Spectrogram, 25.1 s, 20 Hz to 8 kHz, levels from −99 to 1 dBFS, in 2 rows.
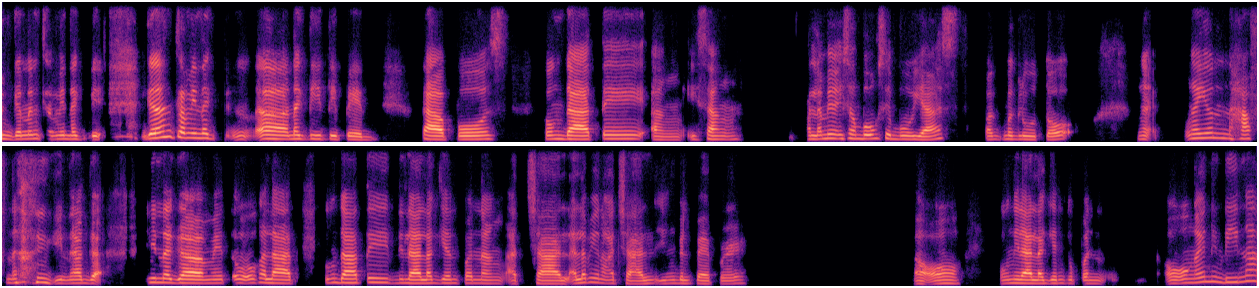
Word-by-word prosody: gano'n 215 +2 -1
kami 210 0 -5
nagti 205 - -3 0.4
gano'n 285 +7 +8
kami 275 -3 +4
nag, 250 -3 +1 0.4
ah, 215 -2 +6
nagtitipid. 200 -5 -2 0.5
Tapos 190 0 +4 0.4
kung 210 +1 -2
dati 215 +2 +5
ang 170 -2 -6
isang 190 0 -3 0.7
alam 200 +1 -1
mo 240 - -1
'yong 225 - -3
isang 230 -1 -3
buong 220 +1 +2
sibuyas, 195 -1 -1 0.2
'pag 185 0 -7
magluto? 195 +5 -3 0.6
Nga - - -6 0.4
ngayon 260 +1 -2
half 225 0 -2
na 215 - -8
lang 250 -2 -3
ginaga 195 - -1 0.4
ginagamit, 205 -4 +4
oo 205 +1 -2
kalahati. 205 -4 +2 0.3
Kung 220 +2 -9
dati 230 +2 +2
nilalagyan 200 0 +1
pa 200 - -4
ng 185 -2 -6
atyal, 175 -1 0
alam 230 - -2
mo - - -7
'yung 205 - -9
atyal? 170 -3 -4
'Yung 185 +2 -11
bell 185 -1 -7
pepper. 170 +1 -6 1.7
Oo, 185 0 -2 0.4
kung 185 - -9
nilalagyan 190 -1 +3
ko 190 -1 -11
pa 185 - -5 0.8
oo 190 +2 -2
ngayon 265 +5 -4
hindi 250 +1 -6
na. 315 +4 -5
200 Hz, 125 wpm, -22 LUFS, 190-220 Hz, 1.7 s, gano'n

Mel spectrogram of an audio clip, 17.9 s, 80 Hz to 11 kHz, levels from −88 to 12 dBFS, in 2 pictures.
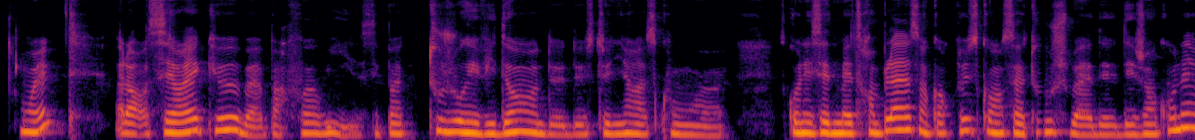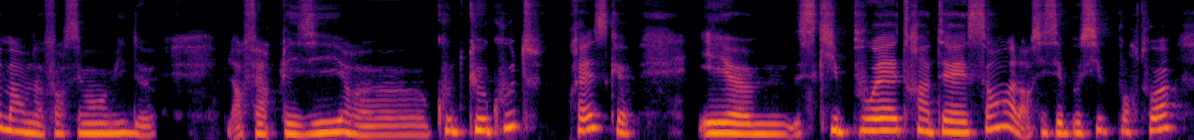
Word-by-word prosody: Oui. 220 -1 +2 0.6
Alors, 190 -3 -2
c'est 210 +2 +2
vrai 220 +4 +3
que, 255 +2 +2
bah, 170 -8 -4
parfois 175 +4 -6
oui, 190 -4 -4
c'est 180 +3 -15
pas 190 -1 -2 0.2
toujours 220 -2 +2
évident 200 +2 +3
de 180 -2 -5
de 175 +1 -8
se 185 - -11
tenir 190 0 -1
à 185 - -3
ce 180 - -12
qu'on, 175 -3 -6
heu 155 0 -11 0.4
ce - - -28
qu'on 205 - +3
essaie 200 0 +4
de 195 - +6
mettre 195 +1 +2
en 205 - +3
place 255 +3 +2
encore 195 -2 -3
plus 235 +3 -4
quand 215 -4 0
ça 195 -1 -1
touche 220 0 -6
bah 175 -3 -2
des 170 0 -6
des 175 +1 -5
gens 180 +1 -2
qu'on 250 +7 +1
aime 295 -3 +3
hein, 235 - -1
on 205 - +3
a 185 - -2
forcément 195 0 0
envie 195 +1 +2
de 170 -4 -5 0.5
leur - - -10
faire 190 -2 -3
plaisir 195 +3 +2
heu 165 +1 -7
coûte 230 -2 -1
que 255 - +3
coûte 290 +7 0 0.2
presque 280 0 -1 0.6
et 200 +1 +7
hem, 185 -2 +4
ce 190 - -7
qui 250 - +2
pourrait 245 +3 +4
être 245 +1 -2
intéressant 220 +5 +2
alors 280 - -3
si 205 - -5
c'est 200 0 +1
possible 200 +4 -3
pour 225 -2 -8
toi, 255 +5 0
200 Hz, 220 wpm, -23 LUFS, 185-225 Hz, 0.6 s, et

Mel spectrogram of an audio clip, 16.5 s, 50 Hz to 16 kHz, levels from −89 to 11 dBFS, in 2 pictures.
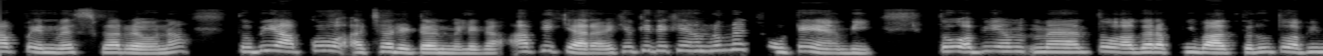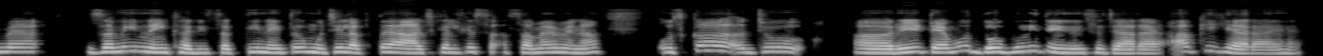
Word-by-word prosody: आप 280 0 -2
इन्वेस्ट 235 +1 -1
कर 235 -1 +2
रहे 215 - +4
हो 200 - -1
ना, 240 +7 -4 0.3
तो 275 - -3
भी 325 +6 -2
आपको 295 +2 +2
अच्छा 270 -3 -1
रिटर्न 220 -3 +3
मिलेगा, 200 0 -2 0.2
आपकी 300 +3 -3
क्या 240 -5 +6
राय 210 0 +1
है? 215 - -1
क्योंकि 290 +6 -8
देखिए, 320 +2 -4
हम 315 -1 -5
लोग 340 +1 -5
ना 400 - -3
छोटे 295 - -4
हैं 230 -4 +4
अभी, 205 0 -5 0.4
तो 285 - 0
अभी 270 +3 -2
हम 285 0 -3
मैं 255 -1 +2
तो 280 +1 -1
अगर 250 +1 +4
अपनी 250 +2 +1
बात 220 -3 +7
करूँ, 250 +3 -1
तो 275 - -1
अभी 245 +2 +1
मैं 265 0 -3 0.3
ज़मीन 260 +5 0
नहीं 245 -2 +3
खरीद 215 -2 0
सकती, 225 +4 -1
नहीं 235 -2 +2
तो 265 +2 -1
मुझे 260 0 +1
लगता 235 +2 +1
है, 245 - +5
आजकल 220 +3 0
के 265 - -4
स 250 0 -8 0.2
समय 235 +2 +1
में 240 -2 -1
ना, 225 +3 -2 0.4
उसका 315 +4 -2
जो 270 +3 -4 0.4
अ, 215 -1 +3
रेट 250 +4 +2
है, 245 - +6
वो 280 +6 -2
दोगुनी 260 +2 +1
तेज़ी 225 -5 0
से 225 - -4
जा 205 -1 +2
रहा 200 0 0
है, 195 - -5
आपकी 290 +3 -5
क्या 220 -5 +3
राय 195 0 -3
है? 195 0 -10
250 Hz, 245 wpm, -21 LUFS, 220-275 Hz, 0.4 s, बात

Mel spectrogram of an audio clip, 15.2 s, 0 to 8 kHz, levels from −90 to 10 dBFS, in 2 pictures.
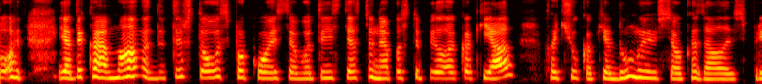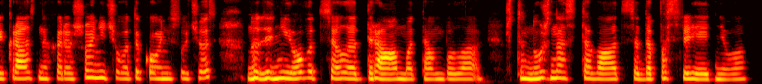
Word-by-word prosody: Вот. 250 +1 +2 0.4
Я 225 -1 +6
такая: 260 0 +6
"Мама, 275 +4 +6
да 215 +1 -7
ты 270 0 -4
что? 240 -4 -1
Успокойся!". 225 -5 -1
Вот 205 +1 -6
и, 225 - -2
естественно, 230 +1 -2
я 210 - 0
поступила, 220 -1 -4
как 220 0 -5
я 225 +7 +5 0.3
хочу, 230 -1 -5
как 200 -1 -8
я 220 - +1
думаю, 235 +2 +2
и - - -3
всё 200 -1 -3
оказалось 195 -2 -2
прекрасно, 210 0 0
хорошо, 200 +4 -3
ничего 220 -3 -2
такого 215 0 -5
не 200 0 0
случилось, 225 +5 -7 0.3
но 215 +3 +4
для 215 +1 +2
нее 210 0 +4
вот 225 0 -5
целая 205 -3 -1
драма 190 -1 +3
там 190 0 -4
была, 190 -1 -3 0.2
что 215 - -4
нужно 225 +3 +3
оставаться 200 -2 -2
до 195 +1 0
последнего. 195 -2 -2
215 Hz, 160 wpm, -24 LUFS, 200-230 Hz, 0.4 s, Я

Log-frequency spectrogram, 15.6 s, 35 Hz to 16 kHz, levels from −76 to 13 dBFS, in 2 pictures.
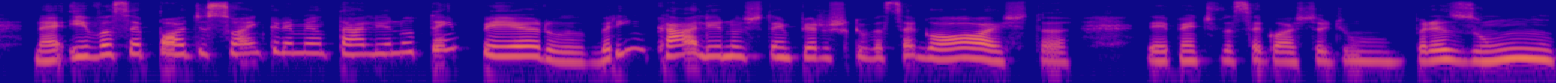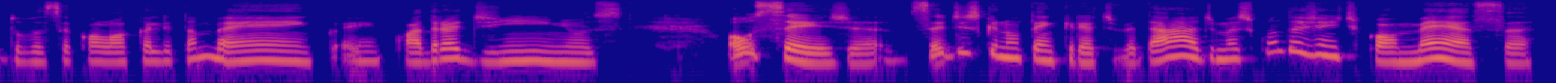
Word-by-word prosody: né. 190 +1 +1
E 255 - +1
você 290 +3 +1
pode 300 +1 0
só 310 +1 +4
incrementar 325 -3 -3
ali 305 +1 -4
no 345 +2 -6
tempero, 265 - +1
brincar 280 - +2
ali 265 0 0
nos 260 0 -3
temperos 240 -2 -4
que - - -11
você 235 +3 -5
gosta. 215 -7 +2 0.4
De - - -5
repente 190 +1 -4
você 190 -2 -4
gosta 180 0 -5
de 170 - -15
um 180 -1 -11
presunto, 195 +1 -1
você 175 +1 -6
coloca 175 0 -3
ali 180 0 -8
também, 195 -4 0
em 180 0 -10
quadradinhos. 180 -2 -2 0.5
Ou - - +4
seja, 155 -3 +4
você - - -1
diz 335 -1 -1
que 330 - -2
não 235 -2 +1
tem 205 -3 0
criatividade, 190 - +2
mas 215 0 -2
quando 360 +2 -6
a 360 - +2
gente 275 -2 -2
começa, 170 -3 +3
205 Hz, 160 wpm, -25 LUFS, 180-265 Hz, 0.5 s, só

